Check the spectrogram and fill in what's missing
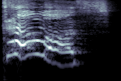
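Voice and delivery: very high, loud panicked questions; frightened guests demanding news; frantic shouting. A narrator's reading. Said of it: "someone else shouted".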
